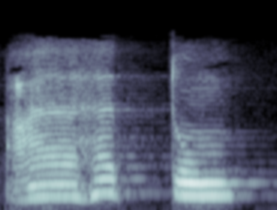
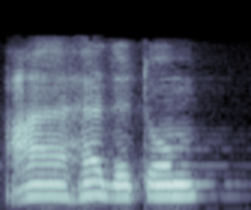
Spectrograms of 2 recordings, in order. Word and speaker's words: عاهدتم: في الآية التالية الإدغام المتجانس بين حرف الدال وحرف التاء في كلمة عاهدتم الدال رمادية لأنها لا تلفظ وأما التاء فتشدد، هكذا عاهدتم وليس عاهدتم فإنه خطأ شائع.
